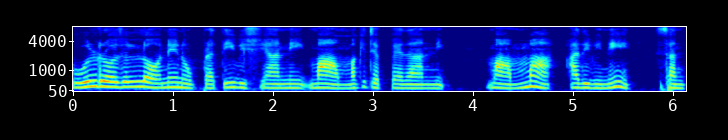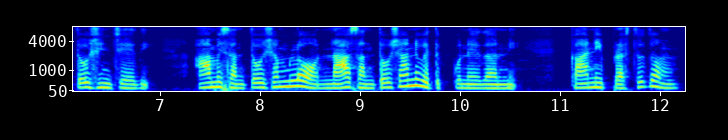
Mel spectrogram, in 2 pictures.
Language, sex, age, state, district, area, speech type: Telugu, female, 45-60, Andhra Pradesh, Kakinada, rural, spontaneous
